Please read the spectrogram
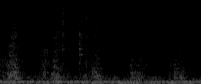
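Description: Faint rustling and small handling clicks, as of objects being moved about by hand, over a steady low hum.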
